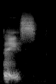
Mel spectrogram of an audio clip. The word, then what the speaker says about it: bass: please teach them that even though it looks like bass we pronounce it bass when we're in a music setting okay so you go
